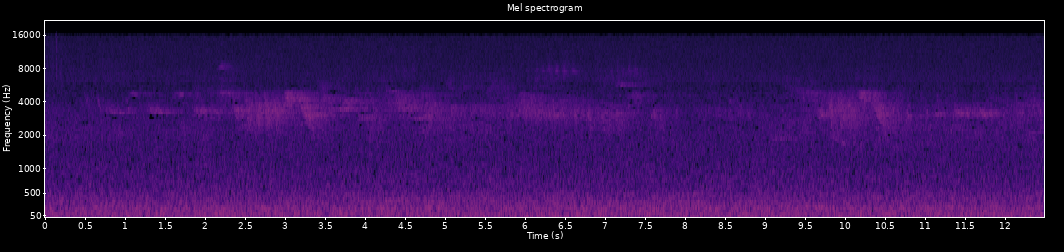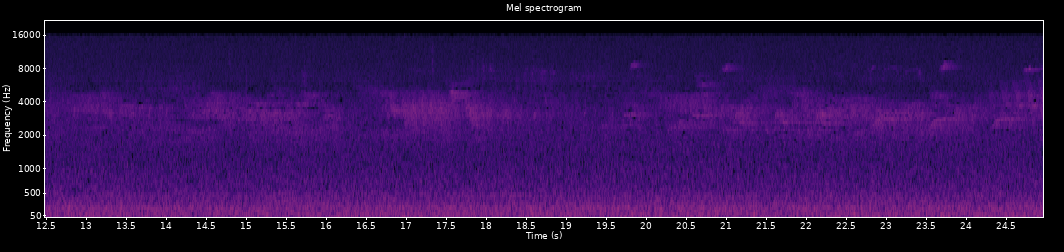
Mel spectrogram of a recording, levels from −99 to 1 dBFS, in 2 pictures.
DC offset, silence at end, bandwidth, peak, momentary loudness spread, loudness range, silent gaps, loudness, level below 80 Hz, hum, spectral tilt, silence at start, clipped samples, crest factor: under 0.1%; 0 s; 16.5 kHz; -40 dBFS; 4 LU; 2 LU; none; -56 LUFS; -66 dBFS; none; -3 dB/octave; 0 s; under 0.1%; 16 dB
